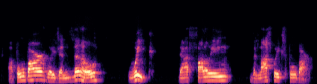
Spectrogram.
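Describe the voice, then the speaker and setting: A man with a fairly high pitch talks at a very slow pace. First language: Mandarin. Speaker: stock market analyst. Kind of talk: market analysis tutorial. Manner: halting, with fillers and restarts.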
